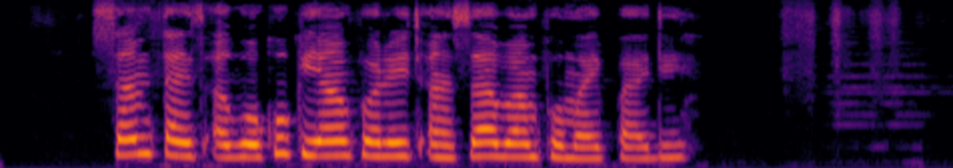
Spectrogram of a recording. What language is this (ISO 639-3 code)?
pcm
